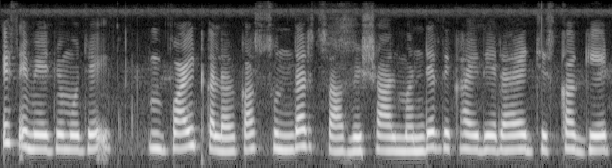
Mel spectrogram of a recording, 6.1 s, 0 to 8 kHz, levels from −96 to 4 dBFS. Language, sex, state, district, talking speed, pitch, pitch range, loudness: Hindi, female, Uttar Pradesh, Jalaun, 185 wpm, 230 Hz, 220-245 Hz, -12 LUFS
